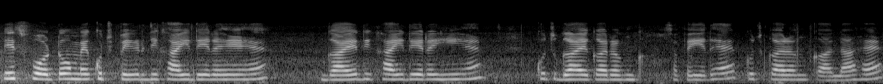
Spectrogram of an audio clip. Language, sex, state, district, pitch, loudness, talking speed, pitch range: Hindi, female, Haryana, Jhajjar, 230 Hz, -19 LUFS, 170 wpm, 225-250 Hz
